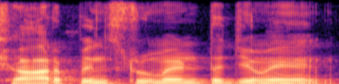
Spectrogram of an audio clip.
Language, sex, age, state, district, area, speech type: Punjabi, male, 30-45, Punjab, Amritsar, urban, spontaneous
